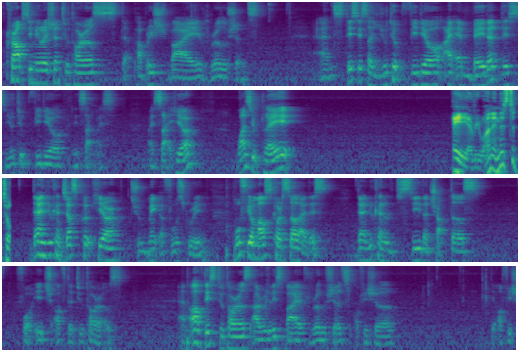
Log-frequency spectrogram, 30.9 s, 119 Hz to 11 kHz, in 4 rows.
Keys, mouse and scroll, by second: 3.9 right click, 4.8 click, 7.8 scroll down 1, 8.8 scroll down 1, 9.3-9.7 scroll up 3, 11.3 click, 15.4 click, 16.7 click, 27.1 click.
